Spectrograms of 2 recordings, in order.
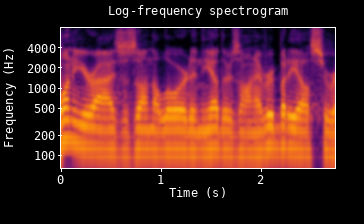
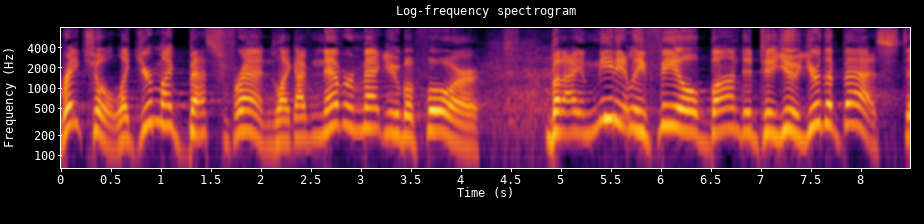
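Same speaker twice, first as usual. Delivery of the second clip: effusive, raised pitch, stretched words; gushing affection; 7 semitones higher, 3 dB louder than usual. Retold or imitated. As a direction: gush like to a brand-new best friend. Gushing thought to customer service rep.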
